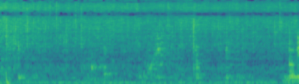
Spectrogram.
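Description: Sliced onions sizzle and crackle in hot ghee in a pan for a yogurt chicken fry, a loud close frying hiss with scattered pops and stirring scrapes.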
